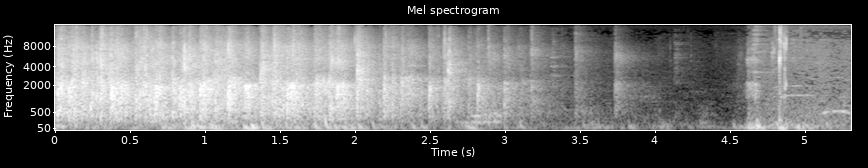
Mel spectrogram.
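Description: Loud applause from a crowd, dense clapping that holds steady for about three seconds, then thins into a few scattered claps and fades out, followed by a brief faint sound.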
